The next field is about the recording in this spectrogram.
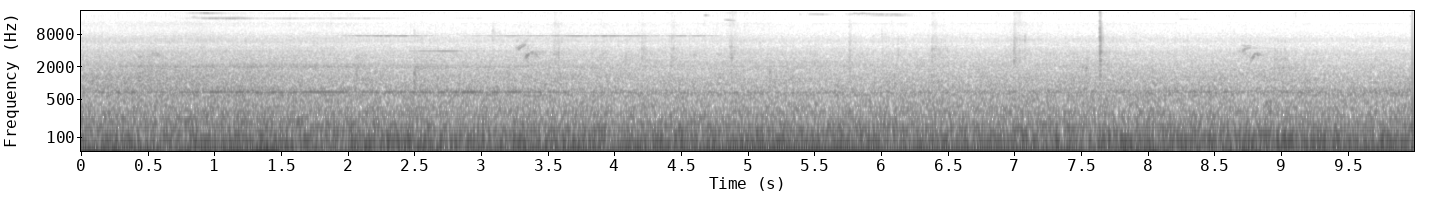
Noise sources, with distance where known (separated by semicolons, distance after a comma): background noise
